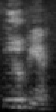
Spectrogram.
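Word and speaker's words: European: তাহলে কনসোনেন্ট, যেহেতু ই এর ই এর উচ্চারণ যদি ভাবেন এর মতো হতো তাহলে কিন্তু এক বসতো, বাট ই উচ্চারণ হচ্ছে কি ইউর মতো, ইউর মানে ওয়াই ও ইউ ডাব্লিউ না কিন্তু ইউ এর মতো।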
